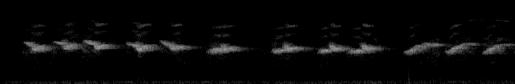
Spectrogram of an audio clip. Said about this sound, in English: So let's – we're going to play some different sounds from this machine right now. Okay, the first one is what they call birdsong.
